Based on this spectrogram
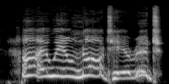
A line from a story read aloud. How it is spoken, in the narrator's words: squeaked out Joss at the top of his voice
